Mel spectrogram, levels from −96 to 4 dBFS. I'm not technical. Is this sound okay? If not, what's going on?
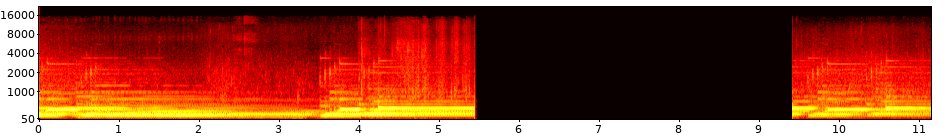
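No. From 5.45 to 9.42 seconds there is an audio dropout to silence. The sound stops dead for about four seconds, with no background noise at all. Whatever happened then is lost. The likely cause is the input briefly disconnecting or muting while recording continued.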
